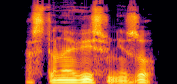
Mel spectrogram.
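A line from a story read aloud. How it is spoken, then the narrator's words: Whispered warning. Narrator (Russian): шепотом предупредил я Дела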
